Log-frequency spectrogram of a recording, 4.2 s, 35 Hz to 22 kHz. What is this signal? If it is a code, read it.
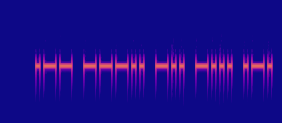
Morse code, heard as a keyed tone, about 24 wpm, 700 Hz. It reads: W8DBR
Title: Speed Racing - USA 1x3 Call Signs 20wpm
